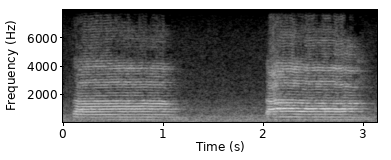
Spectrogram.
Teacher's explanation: তার উচ্চারণ হচ্ছে জিহ্বার আগা সামনের উপরে দুই দাঁতের গোড়ার সঙ্গে লাগাইয়া চিকন আওয়াজ দিয়া একালিক টেনে বলতে হবে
